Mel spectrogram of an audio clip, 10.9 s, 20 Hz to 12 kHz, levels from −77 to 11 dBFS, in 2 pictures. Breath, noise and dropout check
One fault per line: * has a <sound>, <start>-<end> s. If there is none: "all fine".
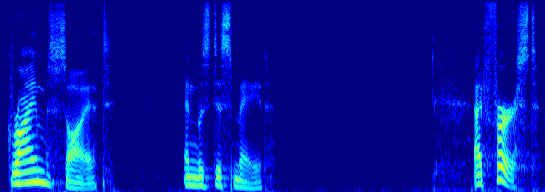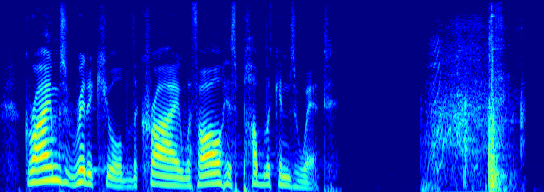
* has a squeak, 9.7-10.7 s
